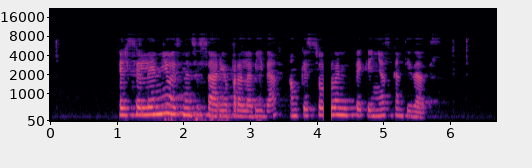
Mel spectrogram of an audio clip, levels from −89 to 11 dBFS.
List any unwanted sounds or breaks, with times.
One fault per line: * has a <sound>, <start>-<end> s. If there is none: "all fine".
* has a dropout, 4.1-4.2 s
